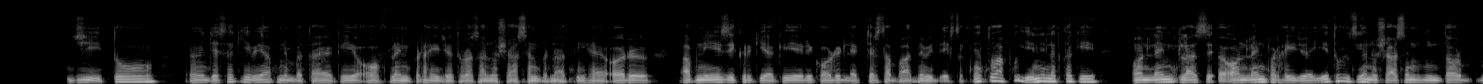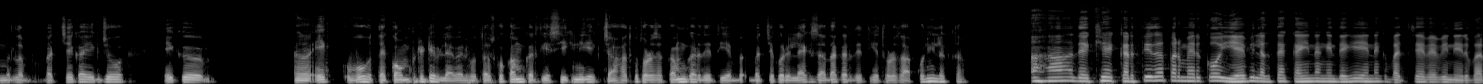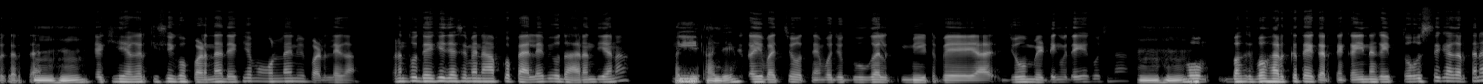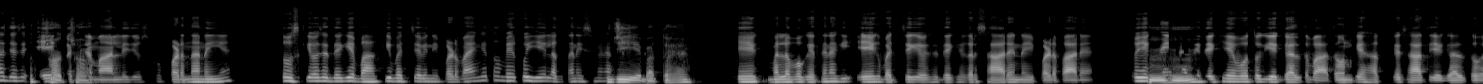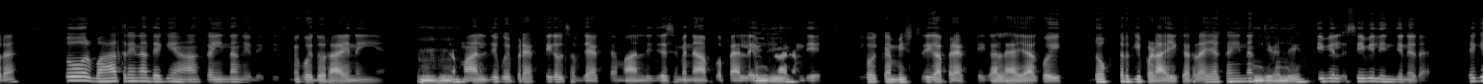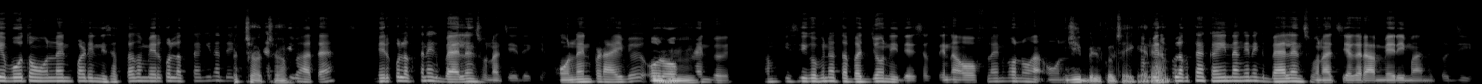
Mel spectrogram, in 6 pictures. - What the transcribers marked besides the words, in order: in English: "रिकॉर्डेड लेक्चर्स"; in English: "कॉम्पिटिटिव लेवल"; in English: "रिलैक्स"; tapping; in English: "प्रैक्टिकल सब्जेक्ट"; in English: "केमिस्ट्री"; in English: "प्रैक्टिकल"; other background noise; in English: "सिविल सिविल इंजीनियर"; in English: "बैलेंस"; in English: "बैलेंस"
- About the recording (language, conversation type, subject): Hindi, podcast, ऑनलाइन पढ़ाई ने आपकी सीखने की आदतें कैसे बदलीं?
